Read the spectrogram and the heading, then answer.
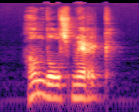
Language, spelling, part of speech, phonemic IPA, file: Dutch, handelsmerk, noun, /ˈhɑndəlsˌmɛrᵊk/, Nl-handelsmerk.ogg
- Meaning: trade mark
